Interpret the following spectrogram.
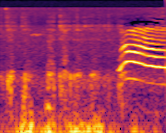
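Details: A domestic cat described as remarkably dog-like gives a single clear meow near the end, rising then gently falling with a bright harmonic tone. It follows about a second of dull thumps and handling noise.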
